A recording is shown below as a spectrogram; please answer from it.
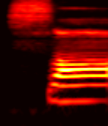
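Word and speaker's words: صاد: আমার সাথে পড়েন সদ এটা কিন্তু আমরা অনেকে সোয়াদ বলি সোয়াদ এরকম তো সোয়াদ বলা যাবে না বলতে হবে সদ এখানে দেখুন বাংলা খুব সুন্দর করে লেখা আছে সদ এরকম ভাবে উচ্চারণ করবে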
